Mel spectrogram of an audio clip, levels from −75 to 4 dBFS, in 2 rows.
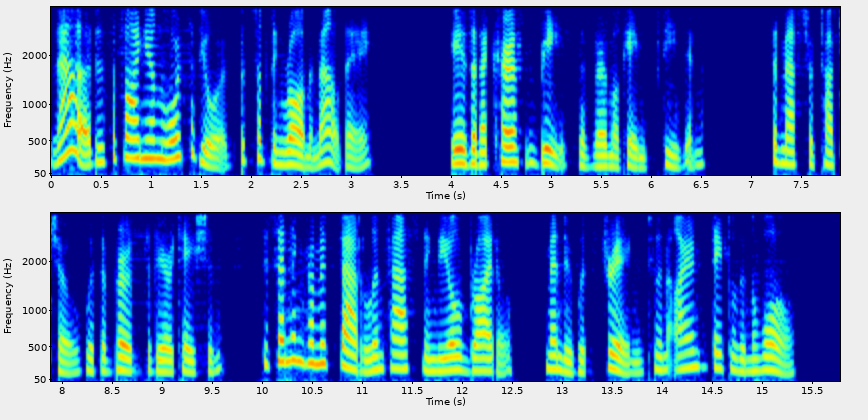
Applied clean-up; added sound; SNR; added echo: neural separator model SepFormer WHAMR!.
